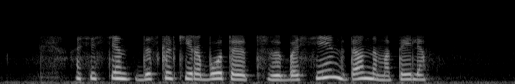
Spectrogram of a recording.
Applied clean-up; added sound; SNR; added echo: none; none; none; none.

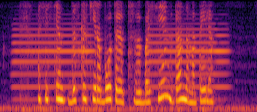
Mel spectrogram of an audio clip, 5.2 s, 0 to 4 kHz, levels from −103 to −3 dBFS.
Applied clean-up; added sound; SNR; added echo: none; Wind instrument, woodwind instrument; 14 dB; reverberation time 0.4 s.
